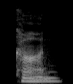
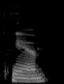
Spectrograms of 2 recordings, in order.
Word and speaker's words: Cannes: Con, how do you guys say it? – It's Can. – I butcher it. I say Can too, yeah.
